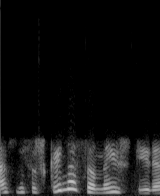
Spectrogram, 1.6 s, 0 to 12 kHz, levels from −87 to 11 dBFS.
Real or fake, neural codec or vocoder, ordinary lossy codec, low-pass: real; none; Opus, 32 kbps; 10.8 kHz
